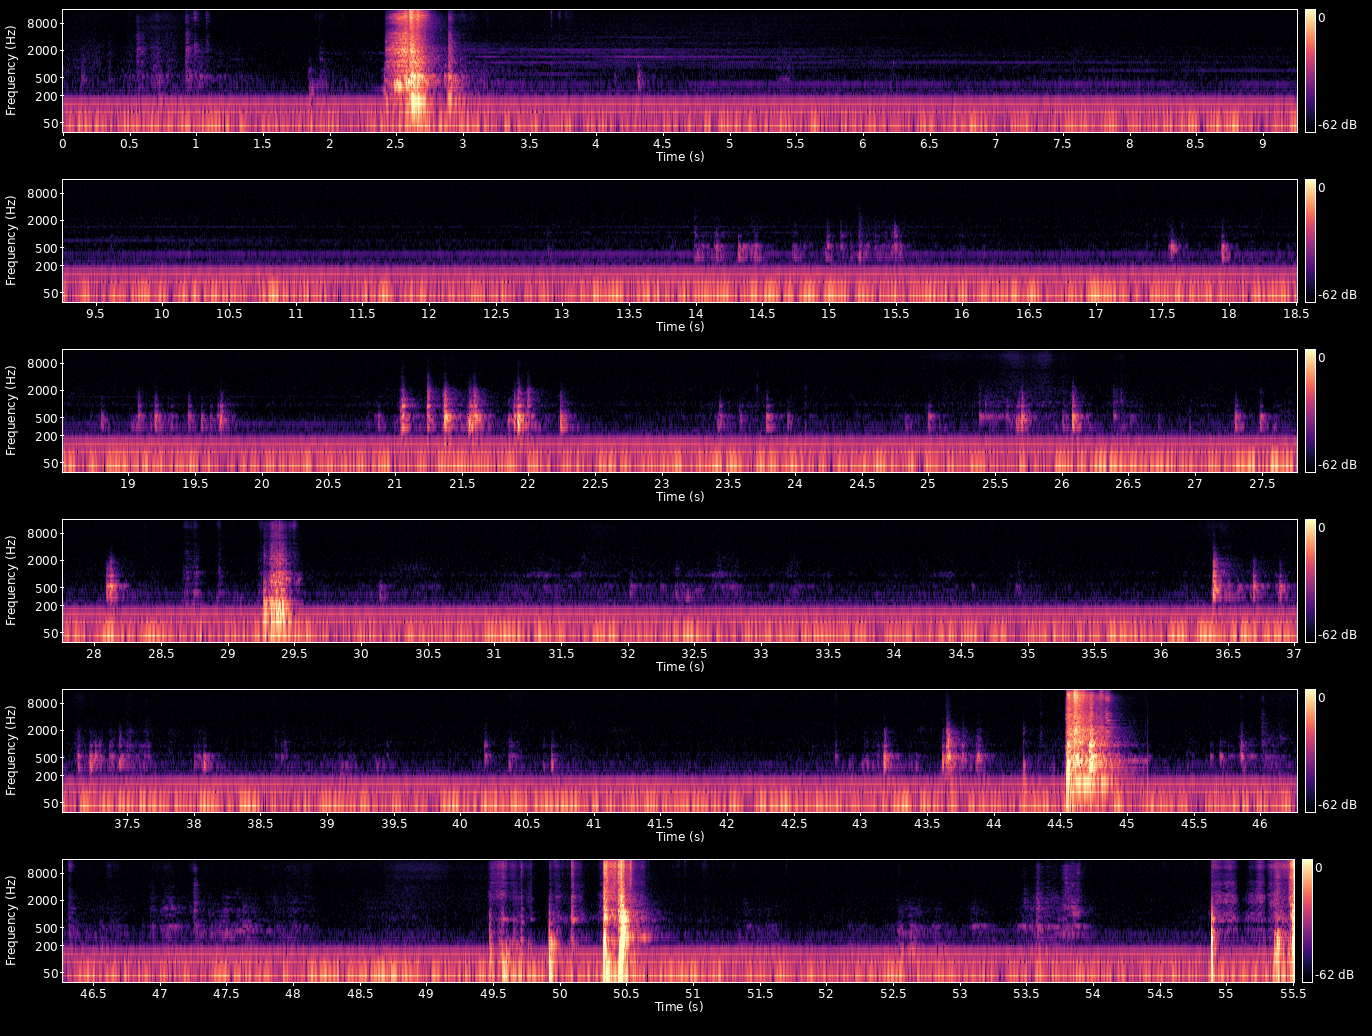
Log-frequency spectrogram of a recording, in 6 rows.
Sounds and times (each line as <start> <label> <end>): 49.5 opening the box 50.7
54.9 opening the box 55.5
